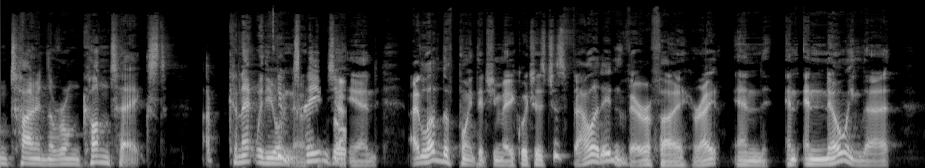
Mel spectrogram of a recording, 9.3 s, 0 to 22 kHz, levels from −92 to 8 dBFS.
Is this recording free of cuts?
no; 3 cuts; at 2.2 s, 3.4 s, 7.2 s

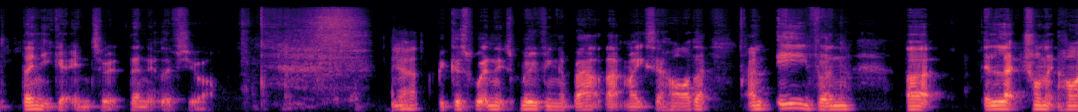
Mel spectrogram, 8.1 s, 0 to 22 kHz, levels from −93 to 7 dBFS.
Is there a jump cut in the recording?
yes; 1 cut; at 2.9 s

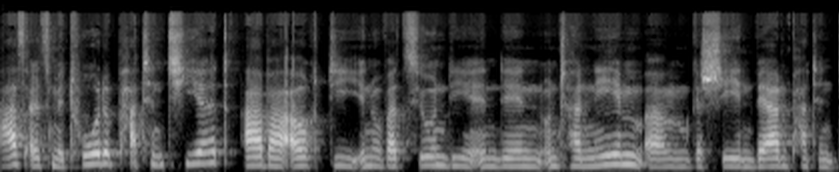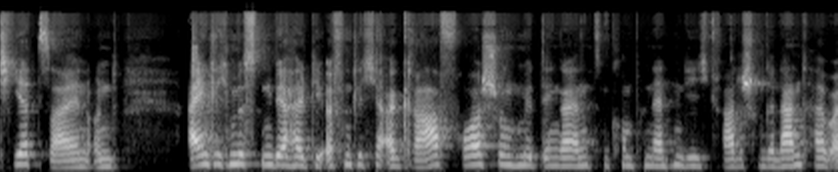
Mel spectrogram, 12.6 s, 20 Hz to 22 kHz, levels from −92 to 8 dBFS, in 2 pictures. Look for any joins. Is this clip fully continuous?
yes; 0 cuts

